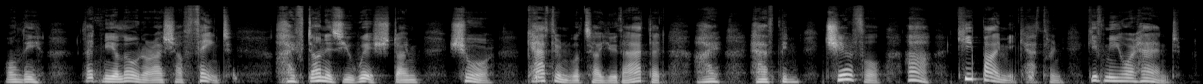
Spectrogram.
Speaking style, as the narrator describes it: he panted

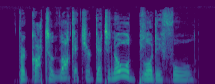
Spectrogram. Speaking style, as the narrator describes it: he was grumbling to himself

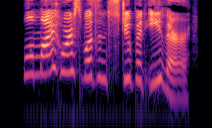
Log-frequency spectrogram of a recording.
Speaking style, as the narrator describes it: Bella shouted

